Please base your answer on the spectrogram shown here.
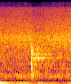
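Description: Ground beef hamburger fries in a pan as its grease renders out, giving a steady close sizzle with one brief soft scrape midway and no voices.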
